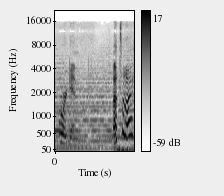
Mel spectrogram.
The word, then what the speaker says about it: Oregon: My aunt is from Oregon, and I can confirm it's pronounced Oregon.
